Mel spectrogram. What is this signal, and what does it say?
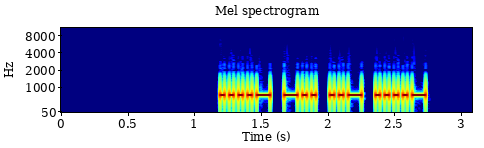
Morse code, heard as a keyed tone, about 34 wpm, 700 Hz. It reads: 4DU4
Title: All Cut Numbers - 4-Digit 35wpm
